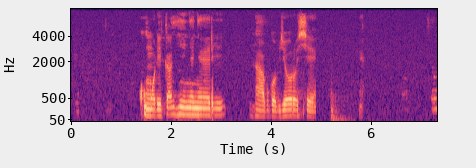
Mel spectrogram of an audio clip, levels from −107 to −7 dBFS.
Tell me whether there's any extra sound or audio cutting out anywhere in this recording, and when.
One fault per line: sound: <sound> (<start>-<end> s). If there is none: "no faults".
sound: thud (5.2-5.7 s)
